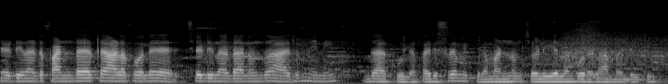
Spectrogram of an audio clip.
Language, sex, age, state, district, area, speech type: Malayalam, female, 45-60, Kerala, Kasaragod, rural, spontaneous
